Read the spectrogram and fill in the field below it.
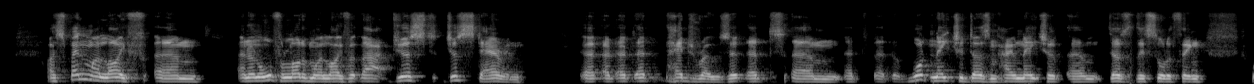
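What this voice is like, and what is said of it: Broad southwest English accent. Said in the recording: “I am from the southwest of the UK and rather broad accent”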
